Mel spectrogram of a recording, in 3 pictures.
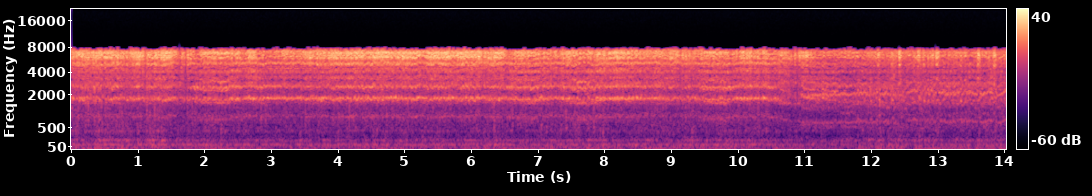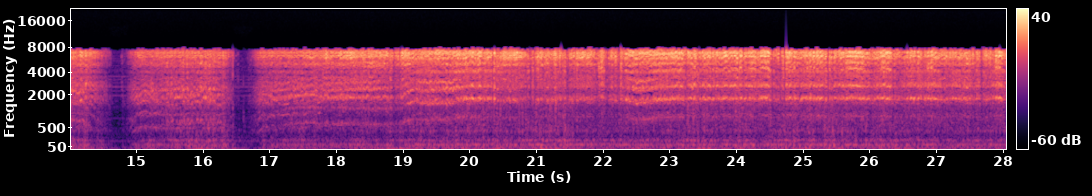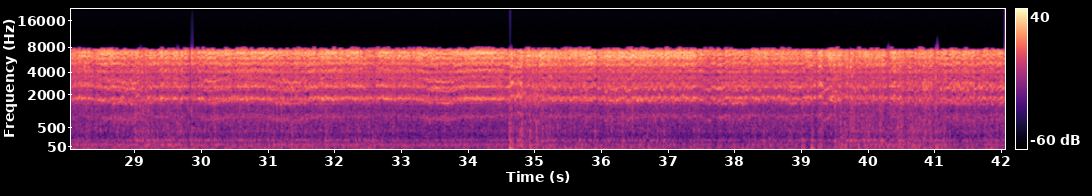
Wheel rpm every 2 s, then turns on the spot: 230, 230, 230, 230, 230, 190, 160, 100, 110, 190, 230, 230, 230, 230, 230, 230, 230, 240, 230, 220, 220.
none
